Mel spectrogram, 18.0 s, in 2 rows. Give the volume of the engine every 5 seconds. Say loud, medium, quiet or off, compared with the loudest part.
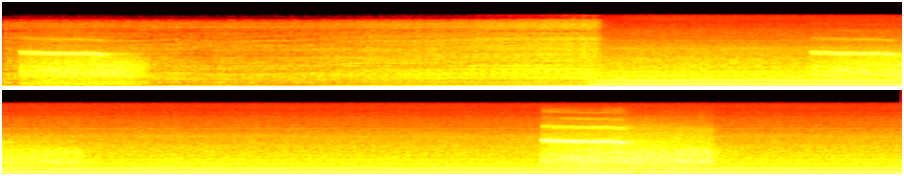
quiet, loud, loud, loud.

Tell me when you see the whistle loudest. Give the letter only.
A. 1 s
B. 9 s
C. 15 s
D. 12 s
C.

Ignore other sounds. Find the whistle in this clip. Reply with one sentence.
The whistle can be heard from 0.1 to 1.4 s, from 8.1 to 9.8 s and from 14.3 to 16.1 s.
